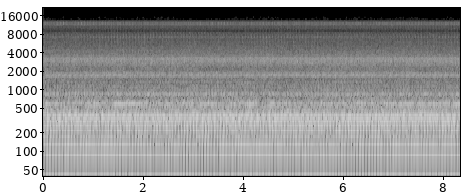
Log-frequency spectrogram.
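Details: Air compressor (training unit, no belt guard) on its test run after the faulty check valve was replaced and the unloader retightened: an even, steady motor drone with a regular pulse of about three beats a second and no hiss.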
